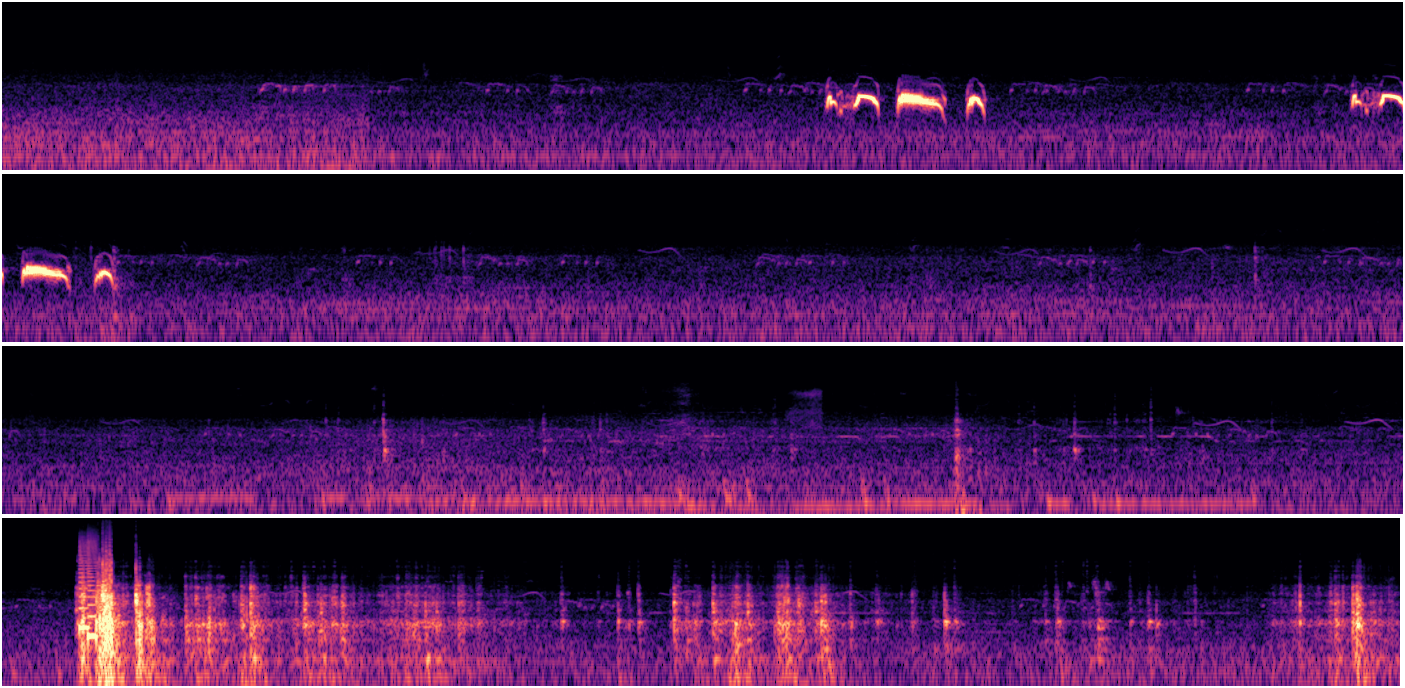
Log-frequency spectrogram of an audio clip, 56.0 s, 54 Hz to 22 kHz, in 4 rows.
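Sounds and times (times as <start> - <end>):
small birds chirping: 0.8 - 43.1
dove cooing: 2.1 - 3.7, 7.7 - 10.0, 13.3 - 15.4.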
